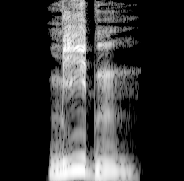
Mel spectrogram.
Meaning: inflection of meiden: 1. first/third-person plural preterite 2. first/third-person plural subjunctive II
- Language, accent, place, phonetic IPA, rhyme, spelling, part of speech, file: German, Germany, Berlin, [ˈmiːdn̩], -iːdn̩, mieden, verb, De-mieden.ogg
